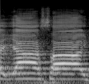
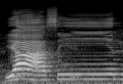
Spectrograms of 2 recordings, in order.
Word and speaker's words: Yasin: Jadi jenengan tidak baca yasa gitu. Ada itu di Pucang Gading, istri saya pernah dengar baca yasa. Loh, kan kaget tuh Pak. Padahal bacanya yasin, kan begitu ya.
